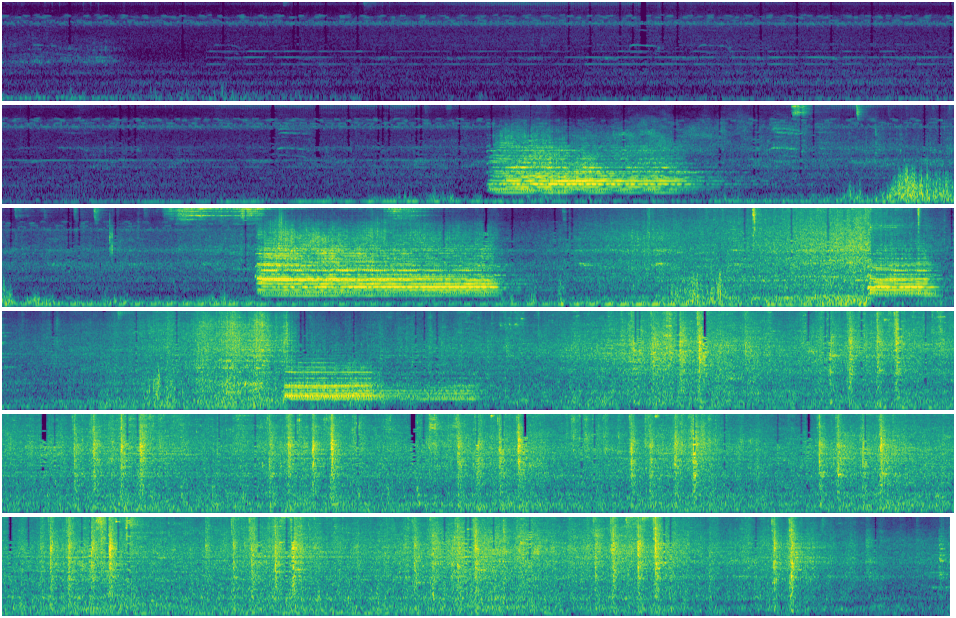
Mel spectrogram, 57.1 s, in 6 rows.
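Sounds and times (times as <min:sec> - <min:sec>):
locomotive air horn blasts: 0:14.4 - 0:17.2, 0:21.5 - 0:24.4, 0:27.6 - 0:28.6, 0:31.4 - 0:33.6
train wheels clacking over rail joints: 0:33.4 - 0:57.0.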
